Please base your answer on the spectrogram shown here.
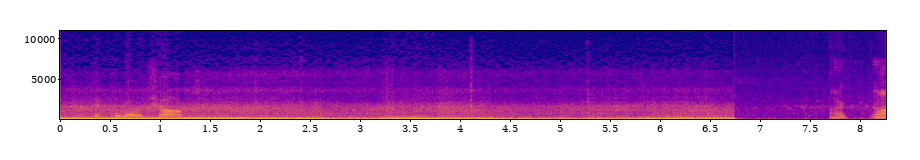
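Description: A 1991 Ford Explorer with a Jeep conversion pulls away in first gear as the clutch comes out. Its loud, close engine rumbles and revs for several seconds, then cuts off abruptly, with a voice briefly over it.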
